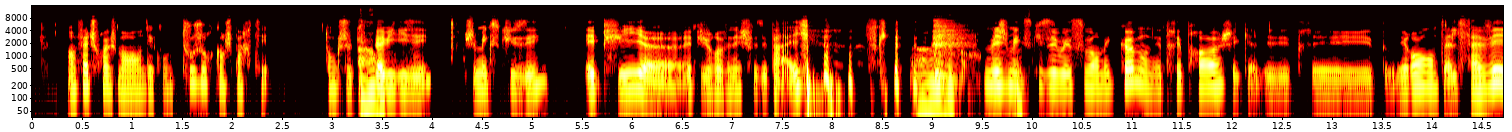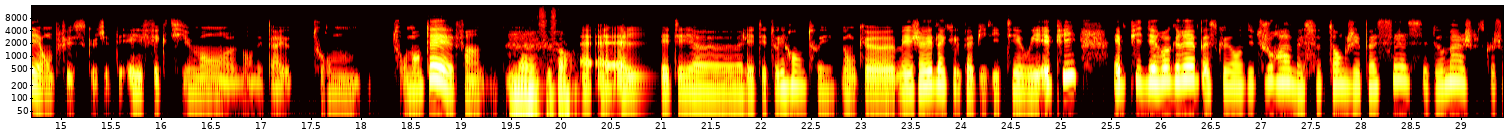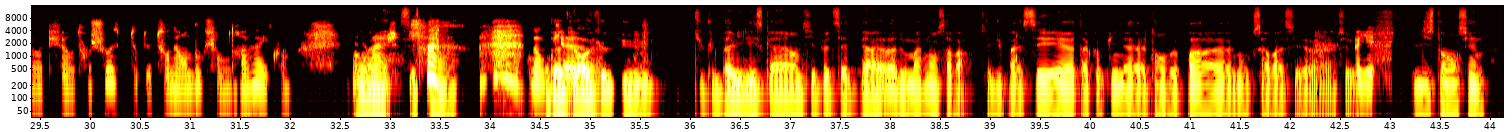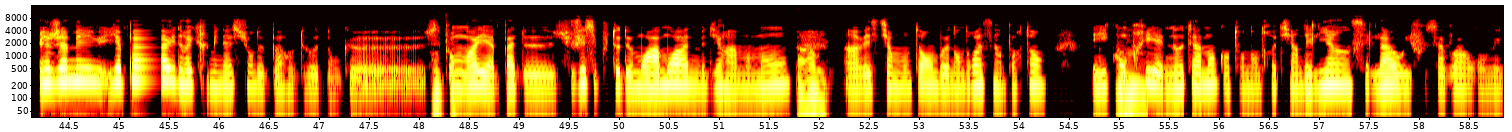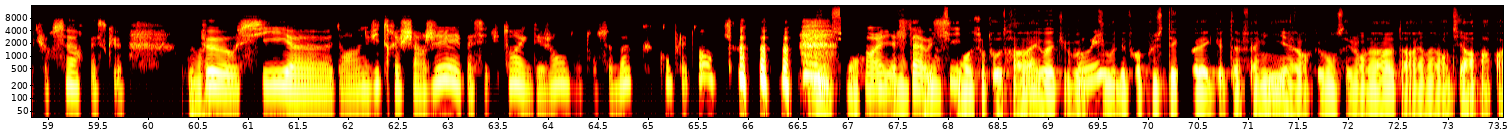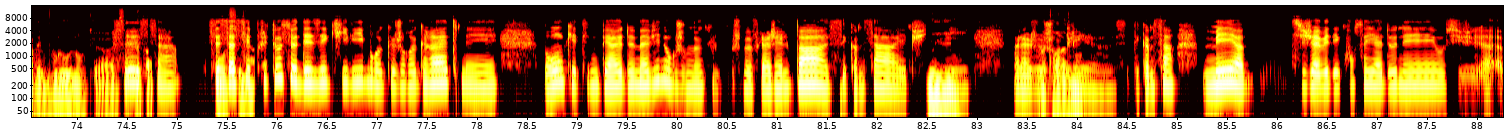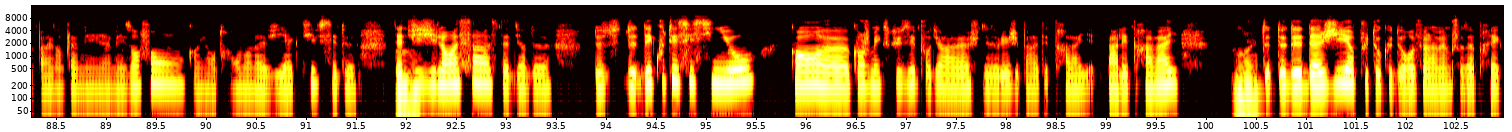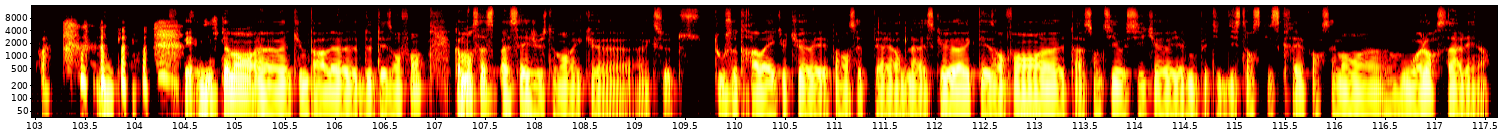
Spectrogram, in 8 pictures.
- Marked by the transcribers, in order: static; other background noise; chuckle; distorted speech; chuckle; other noise; tapping; chuckle; unintelligible speech; unintelligible speech; laugh
- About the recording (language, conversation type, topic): French, podcast, Comment entretenir le lien avec ses proches quand la vie est vraiment très chargée ?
